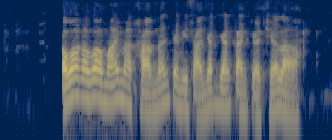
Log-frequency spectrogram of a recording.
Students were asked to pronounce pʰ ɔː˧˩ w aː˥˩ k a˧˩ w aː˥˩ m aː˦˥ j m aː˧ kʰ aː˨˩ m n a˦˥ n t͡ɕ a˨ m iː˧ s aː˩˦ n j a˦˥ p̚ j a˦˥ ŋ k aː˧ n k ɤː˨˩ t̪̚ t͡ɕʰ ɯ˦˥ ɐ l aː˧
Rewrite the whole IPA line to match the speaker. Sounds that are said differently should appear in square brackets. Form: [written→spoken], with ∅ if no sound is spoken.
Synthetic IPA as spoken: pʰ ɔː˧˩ w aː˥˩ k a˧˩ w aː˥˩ m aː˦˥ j m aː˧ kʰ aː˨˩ m n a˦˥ n t͡ɕ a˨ m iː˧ s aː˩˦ n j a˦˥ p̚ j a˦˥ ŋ k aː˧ n k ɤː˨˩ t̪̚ t͡ɕʰ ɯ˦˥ ɐ l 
